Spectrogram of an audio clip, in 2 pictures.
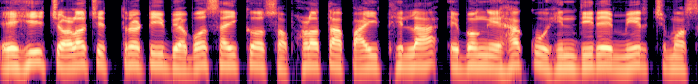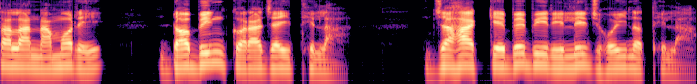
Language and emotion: Odia, neutral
